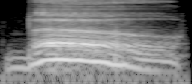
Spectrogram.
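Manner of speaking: loud, drawn-out boo; big spooky boo; scare shout. Acted. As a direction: stretch it out to spook someone. Teenager tries a scare.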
